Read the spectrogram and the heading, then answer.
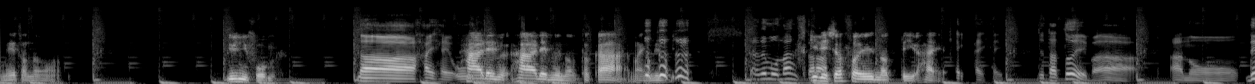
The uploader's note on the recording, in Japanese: リモート収録2022.04.20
